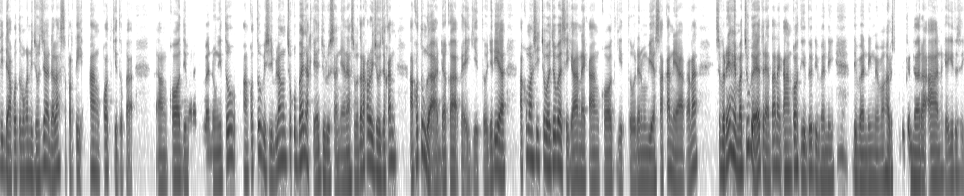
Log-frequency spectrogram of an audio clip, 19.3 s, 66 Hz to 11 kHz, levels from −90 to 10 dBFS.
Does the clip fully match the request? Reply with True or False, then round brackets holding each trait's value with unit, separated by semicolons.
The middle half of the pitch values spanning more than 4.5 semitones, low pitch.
True (5.1 semitones; 110 Hz)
